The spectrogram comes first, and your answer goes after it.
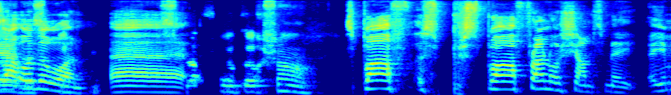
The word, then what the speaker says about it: Spa-Francorchamps: Spa-Francorchamps. Spa Franoshamps, mate. Are you mad? Francorchamps. Francoshamps, bro. Yeah, dude. What was there was more, man. You was mocking the pronunciations, lad.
